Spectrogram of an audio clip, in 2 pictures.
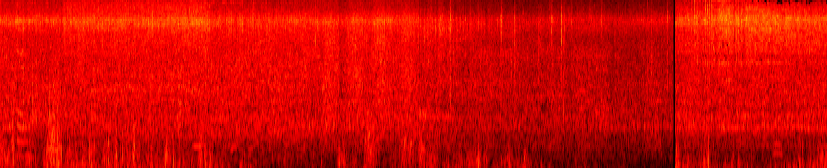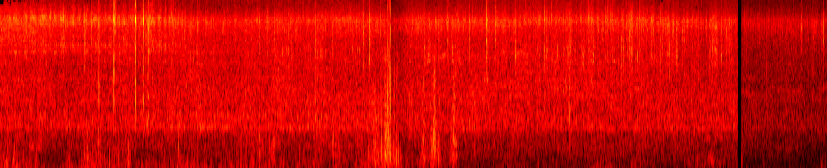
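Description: Wind rushing over the microphone of a camera carried on a moving road bicycle, with road noise underneath. The level steps up suddenly about ten seconds in.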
